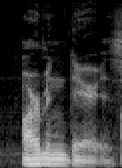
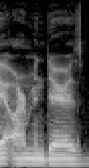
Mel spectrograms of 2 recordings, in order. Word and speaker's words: Armendariz: I say Armendariz, but if you ask, like, some people will come up to me and or they'll read my last name properly, and it's Armendariz.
